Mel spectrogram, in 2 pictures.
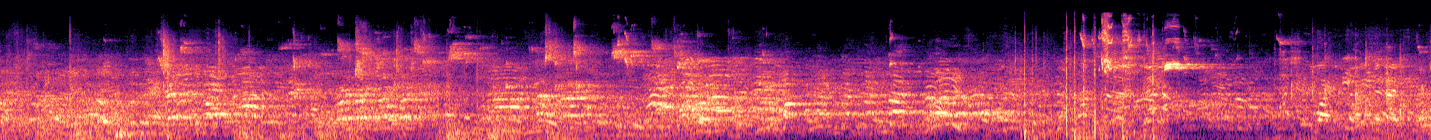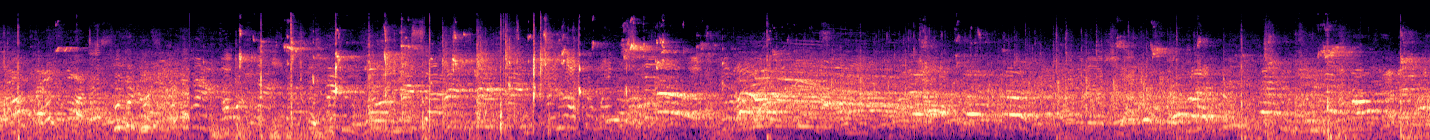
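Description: Basketball game sound in a gym: many voices from the crowd and players chattering and calling out throughout, with a basketball bouncing on the hardwood floor at intervals.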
